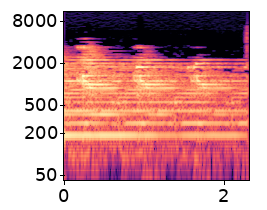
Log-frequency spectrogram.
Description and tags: dist piano fragment 1
My Casio synth piano with distortion and echo applied. An excerpt from a longer recording.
